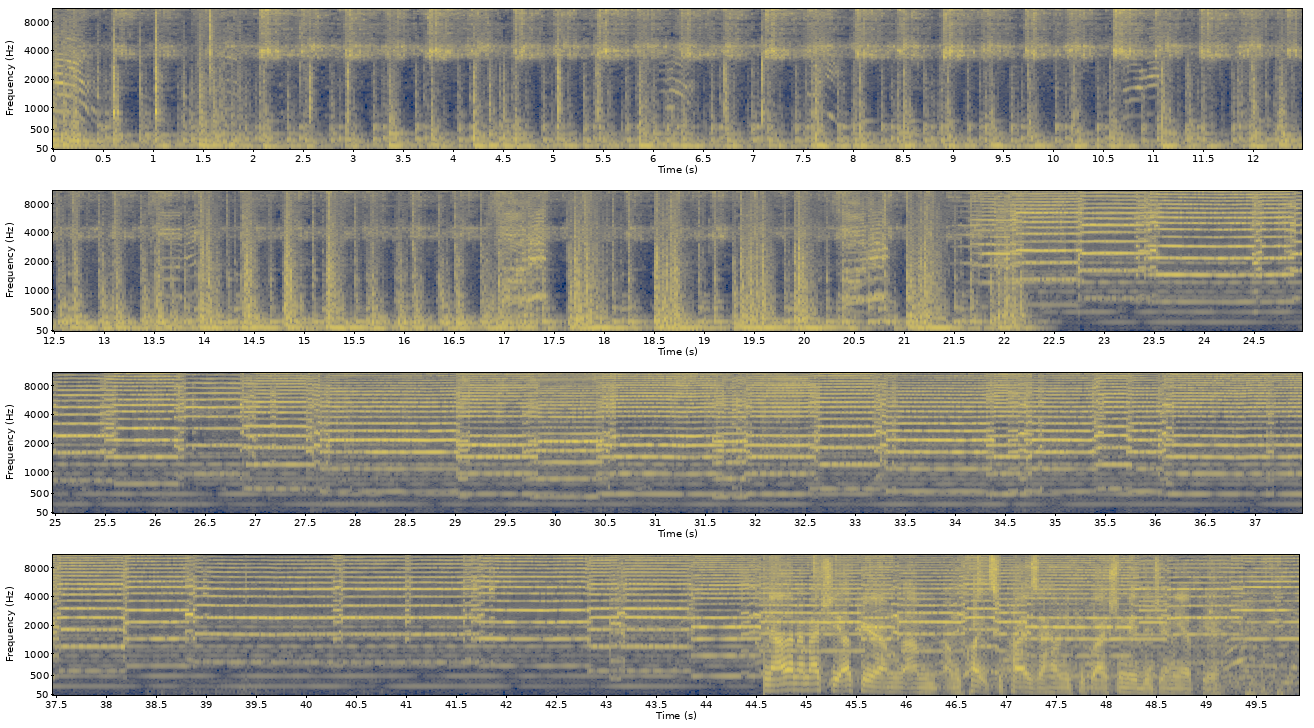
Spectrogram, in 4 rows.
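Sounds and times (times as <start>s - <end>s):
loud drum beats: 0.0s - 22.5s, 44.6s - 49.9s
bagpipe melody with drones: 21.5s - 49.9s.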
